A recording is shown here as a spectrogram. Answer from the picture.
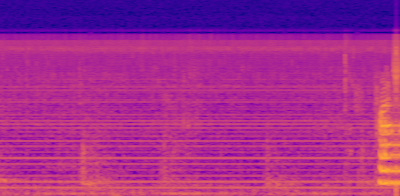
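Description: Steady electrical mains hum, an even buzz with many overtones, carried on the auditorium's audio feed. A woman's voice starts speaking right at the end.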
